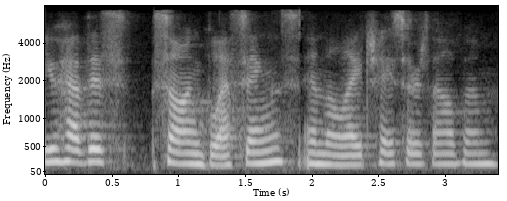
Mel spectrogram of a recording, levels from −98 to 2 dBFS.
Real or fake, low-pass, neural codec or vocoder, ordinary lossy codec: real; 7.2 kHz; none; AAC, 32 kbps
